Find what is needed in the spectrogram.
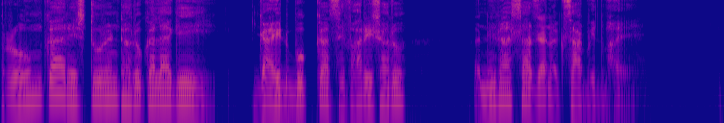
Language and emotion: Nepali, sad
